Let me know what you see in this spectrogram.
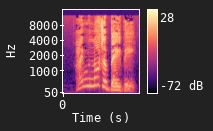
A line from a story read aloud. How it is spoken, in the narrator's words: Dorian protested furiously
